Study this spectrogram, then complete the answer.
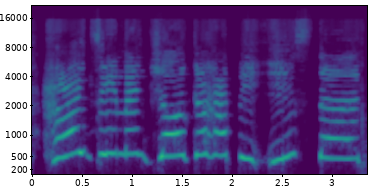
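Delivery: squeaky, slow and high; high-pitched greeting. Real, not acted. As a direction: greet them in a tiny high voice.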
